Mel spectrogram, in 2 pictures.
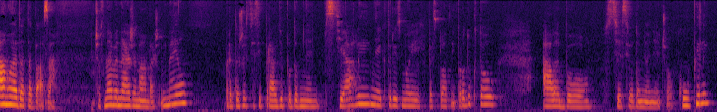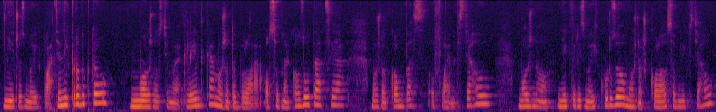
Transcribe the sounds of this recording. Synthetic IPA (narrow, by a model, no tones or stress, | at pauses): ʔamɔjad̪at̪aba̰ːza | t͡ʃɔznamɛnaːʒɛmaːmʋaːʒḭmɛjl | pɾɛt̪ɔʒɛscɛsipɾʔaʊɟɛpɔd̪ɔbɲɛfscɪaɦliɲɪɛkt̪ɔɾiːzmɔjiɣbɛsplat̪niːxpɾɔd̪ukt̪ɔʊ | ʔalɛbɔscɛsiɔd̪ɔmɲaɲɪɛt͡ʃɔ̰kuːpiliɲɪɛt͡ʃɔzmɔjixpla̰cɛniːxpɾɔd̪ukt̪ɔʊ | mɔʒnɔscɛmɔja̰klijɛnt̪kamɔʒnɔt̪ɔbɔla̰ʔɔsɔbnaːkɔnzult̪aːt͡sia | mɔʒnɔkɔmpazɔ̰fla̰jnfscaɦɔʊ | mɔʒnɔɲɪɛk̚t̪ɔɾiːzmɔjixkuɾzɔʊmɔʒnɔʃkɔlaɔsɔbniːxfscaɦɔʊ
